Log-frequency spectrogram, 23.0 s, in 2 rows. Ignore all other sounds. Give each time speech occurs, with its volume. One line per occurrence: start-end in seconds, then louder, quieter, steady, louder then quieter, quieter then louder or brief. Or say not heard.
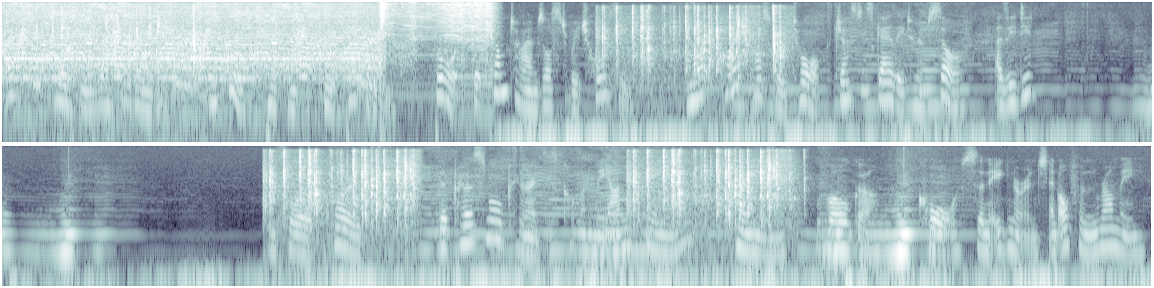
0.0-10.3 steady
14.2-22.9 steady.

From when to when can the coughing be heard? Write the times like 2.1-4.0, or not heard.
not heard.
